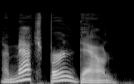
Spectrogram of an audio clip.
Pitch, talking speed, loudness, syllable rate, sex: 130 Hz, 180 wpm, -17 LUFS, 4.2 syllables/s, male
